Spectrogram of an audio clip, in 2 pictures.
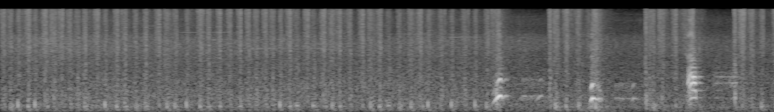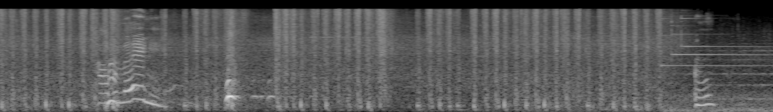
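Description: Quick footsteps patter over grass.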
